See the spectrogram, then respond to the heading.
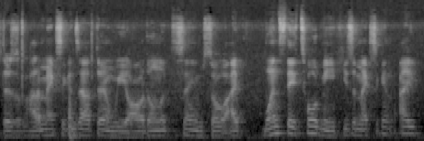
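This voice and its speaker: Low-voiced man rambling about movies. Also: brisk, background noise. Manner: animated, swearing, rambling. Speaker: podcast co-host. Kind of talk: casual movie review chat.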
